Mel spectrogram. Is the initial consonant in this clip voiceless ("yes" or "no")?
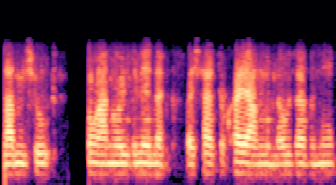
no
